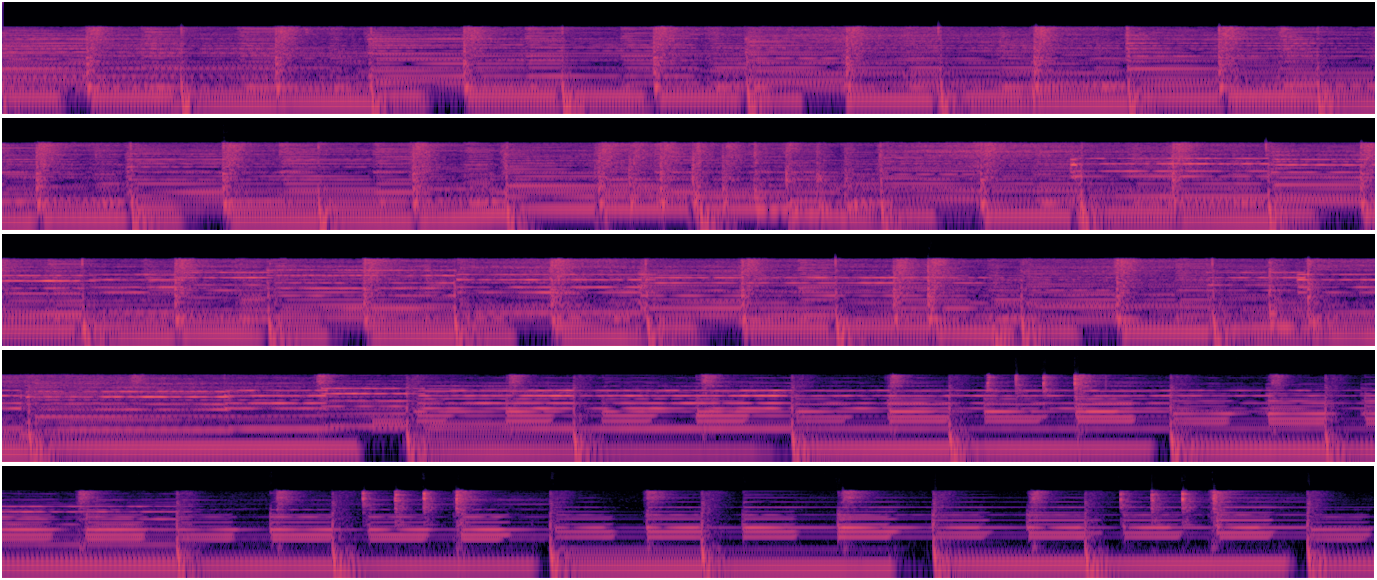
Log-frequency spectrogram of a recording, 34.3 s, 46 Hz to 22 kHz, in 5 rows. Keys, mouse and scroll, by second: 2.2 click, 3.0 scroll up 1, 4.8 click, 5.1 click, 12.3 click, 13.5 scroll up 1, 17.3 click, 17.4 click, 21.5-22.0 scroll down 1, 22.9 click, 24.0 click, 25.7 click, 26.8 click, 26.9 click, 28.1 click, 28.2 click, 28.9 click, 33.9-34.3 scroll down 1.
